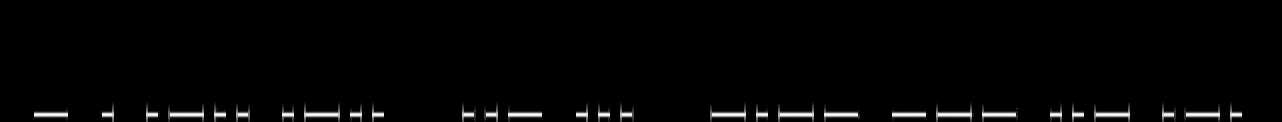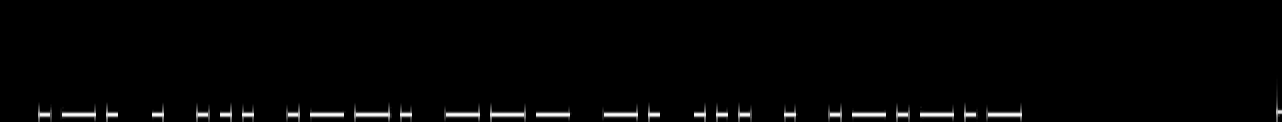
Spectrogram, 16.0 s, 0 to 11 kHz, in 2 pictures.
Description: Morse code, heard as a keyed tone, about 17 wpm, 700 Hz. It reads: TELL US YOUR RESPONSE.
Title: Sentences from Top 1400 Words 17wpm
